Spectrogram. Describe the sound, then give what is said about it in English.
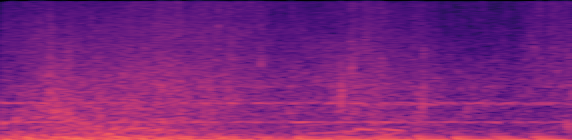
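Loud churning surf washes and seethes continuously against a rocky shoreline, a dense rushing roar with low rumbling swells and no voices. “As he thrashes towards land, the waves seethe at the shoreline.”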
